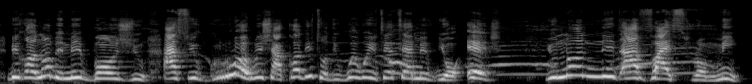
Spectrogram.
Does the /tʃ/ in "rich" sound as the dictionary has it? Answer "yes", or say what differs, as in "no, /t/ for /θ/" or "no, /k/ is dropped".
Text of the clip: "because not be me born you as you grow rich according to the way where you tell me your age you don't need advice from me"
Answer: no, /ʃ/ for /tʃ/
